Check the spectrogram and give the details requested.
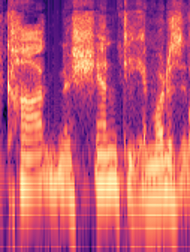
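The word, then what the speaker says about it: cognoscenti: Oh, it's cognenti. And what does it say? Well, it's spelled with a G, but the G is silent.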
